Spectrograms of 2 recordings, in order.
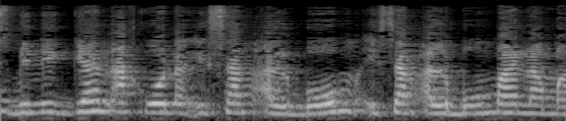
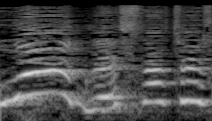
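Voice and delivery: high alarmed yell; calling out loud to stop a snatcher; shout; 5 dB louder, slower than usual. Retold or imitated. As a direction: yell for help at a thief. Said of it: "sumigaw ako".

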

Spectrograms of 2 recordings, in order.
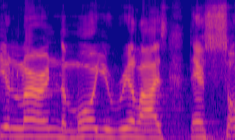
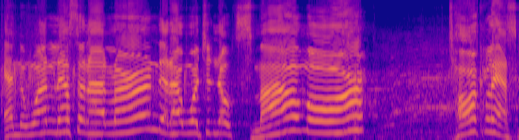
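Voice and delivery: rousing oratory; 5 semitones higher, 6 dB louder than usual. Real, not acted. Rousing lesson to applauding graduates.

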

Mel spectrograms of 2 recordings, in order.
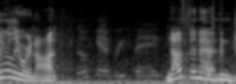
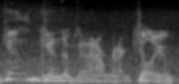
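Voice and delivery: mock menacing kidnapper; 11 semitones lower, 3 dB quieter than usual. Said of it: "he just said".

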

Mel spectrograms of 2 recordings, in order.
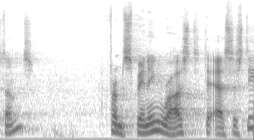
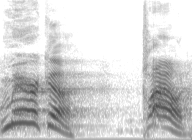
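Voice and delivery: high, loud, dumb American shout; brash American holler; 8 semitones higher, 5 dB louder than usual. Acted. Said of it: "But I come out and I'm like".

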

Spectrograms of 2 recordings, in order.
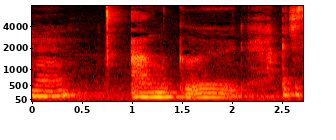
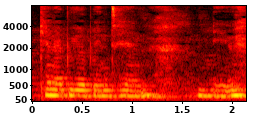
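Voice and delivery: ordinary delivery

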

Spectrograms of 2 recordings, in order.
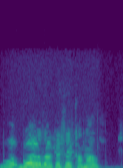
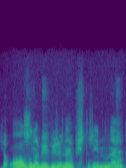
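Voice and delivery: usual speaking voice

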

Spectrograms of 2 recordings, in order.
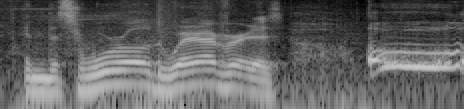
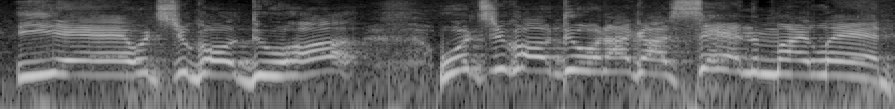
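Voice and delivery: taunting shout; 10 semitones higher than usual. Real, not acted. Taunts the enemy loudly.

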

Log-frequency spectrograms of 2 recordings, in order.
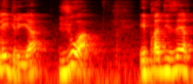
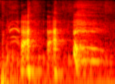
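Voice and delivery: high giggle at own memory lapse; short burst of embarrassed laughter; real laugh; 14 semitones higher than usual. Real, not acted. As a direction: laugh off forgetting a word. Laughs at forgetting the Portuguese word.

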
